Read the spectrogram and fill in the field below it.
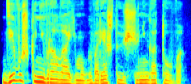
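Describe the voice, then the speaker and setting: A woman narrating an audiobook in an even, unhurried reading. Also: extremely low pitch, breathy edge, no room sound, clean studio sound. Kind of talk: scripted narration.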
